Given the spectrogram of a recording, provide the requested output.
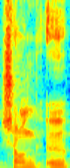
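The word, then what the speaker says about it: Chang'e: fait partie du projet spatial Chang et pronon Chang E prononcé Chang E nom d'une divinité vivant sur la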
